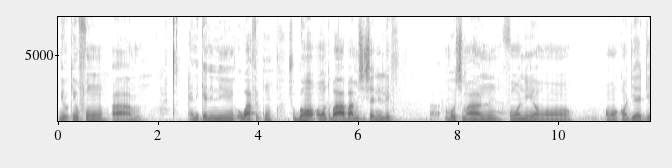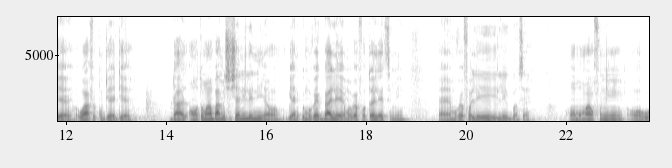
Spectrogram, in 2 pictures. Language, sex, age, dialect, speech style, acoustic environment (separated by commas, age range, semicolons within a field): Yoruba, male, 25-34, Nigeria - Nigerian Standard, happy; excited; focused; relaxed, people talking; music; nature; silence; appliances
